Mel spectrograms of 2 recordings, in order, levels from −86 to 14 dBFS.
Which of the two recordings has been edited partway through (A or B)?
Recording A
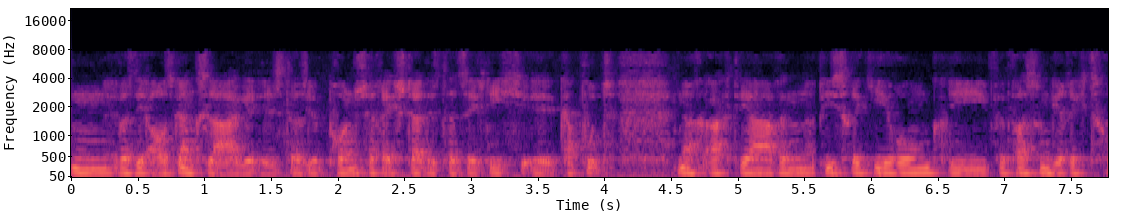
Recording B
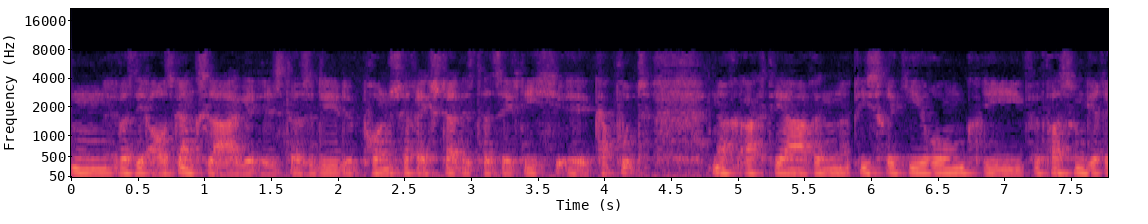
A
